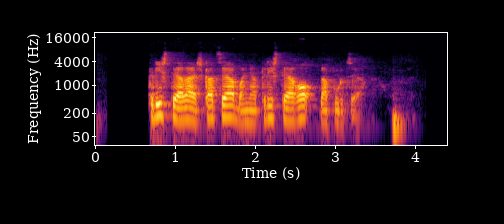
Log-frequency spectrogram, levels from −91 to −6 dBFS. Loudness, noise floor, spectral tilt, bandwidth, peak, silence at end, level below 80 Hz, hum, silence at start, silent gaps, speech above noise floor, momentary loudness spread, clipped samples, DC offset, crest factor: -18 LUFS; -64 dBFS; -6.5 dB/octave; 7.2 kHz; -2 dBFS; 0.55 s; -56 dBFS; none; 0.7 s; none; 46 dB; 20 LU; under 0.1%; under 0.1%; 18 dB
